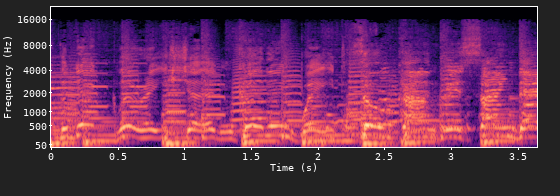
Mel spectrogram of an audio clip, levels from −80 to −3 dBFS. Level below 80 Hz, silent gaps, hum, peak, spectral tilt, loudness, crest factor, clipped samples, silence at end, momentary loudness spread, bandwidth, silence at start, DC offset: -30 dBFS; none; none; 0 dBFS; -4 dB/octave; -17 LUFS; 16 dB; under 0.1%; 0 s; 3 LU; 16 kHz; 0 s; under 0.1%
